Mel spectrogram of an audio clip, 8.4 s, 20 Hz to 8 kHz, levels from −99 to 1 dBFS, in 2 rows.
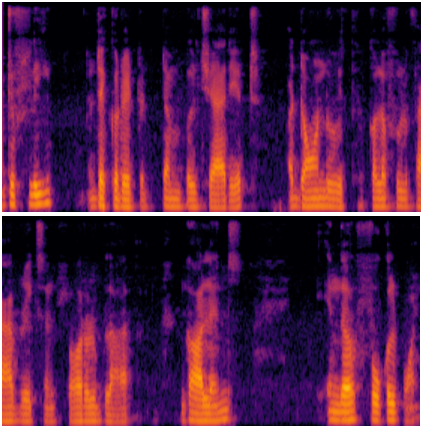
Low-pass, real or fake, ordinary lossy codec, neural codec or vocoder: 7.2 kHz; real; none; none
